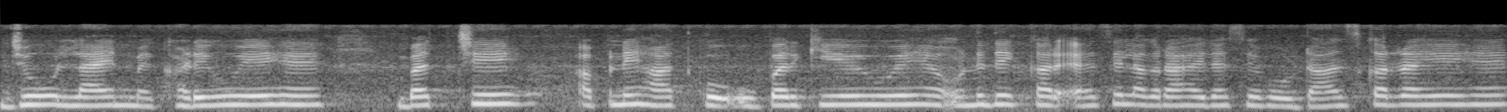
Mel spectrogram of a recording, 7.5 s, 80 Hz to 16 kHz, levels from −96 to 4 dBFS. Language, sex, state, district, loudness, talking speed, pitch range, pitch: Hindi, female, Uttar Pradesh, Deoria, -14 LUFS, 205 wpm, 245-265 Hz, 255 Hz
